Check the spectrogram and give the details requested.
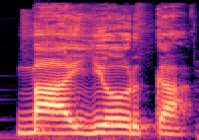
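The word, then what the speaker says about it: Mallorca: 에예라고 발음하고 한국어의 야,요 유 요런 소리를 낸다고 보면 됩니다.요 단어 한번 읽어 볼까요? 맞아요. 마이요르까 한국인들한테 되게 인기 있는 관광지인데 잘 보면은 에a요 요렇게 철자가 쓰여져 있죠.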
